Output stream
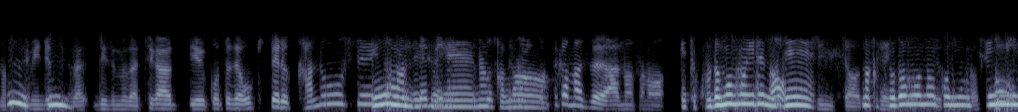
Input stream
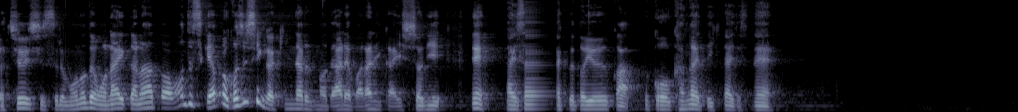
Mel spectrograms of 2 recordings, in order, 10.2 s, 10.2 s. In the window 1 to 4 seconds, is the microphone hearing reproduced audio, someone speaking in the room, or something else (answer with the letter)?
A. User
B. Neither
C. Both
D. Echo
A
